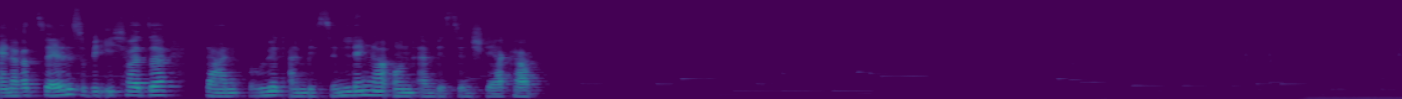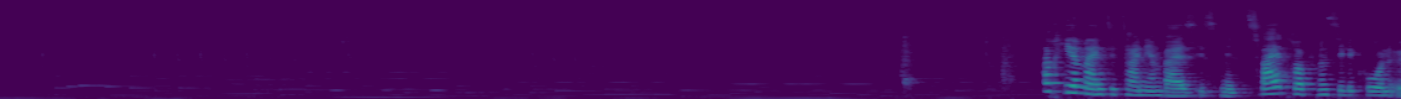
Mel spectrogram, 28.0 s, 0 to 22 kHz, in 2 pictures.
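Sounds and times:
soft background music: 0:00.0 - 0:28.0
stick scraping inside paper cup: 0:00.6 - 0:02.3, 0:04.2 - 0:05.6, 0:09.2 - 0:22.0
brief knock: 0:23.0 - 0:23.2.

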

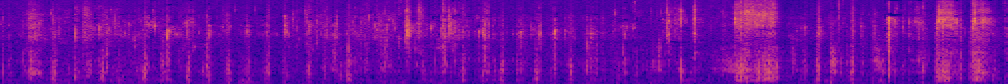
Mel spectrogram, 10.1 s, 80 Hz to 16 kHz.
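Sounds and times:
slurping noodles: 0:06.8 - 0:10.0.

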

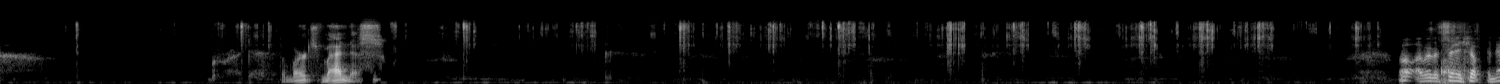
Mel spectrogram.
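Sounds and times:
coins and paper wrapper crinkling: 0:01.6 - 0:02.8, 0:03.5 - 0:14.8.

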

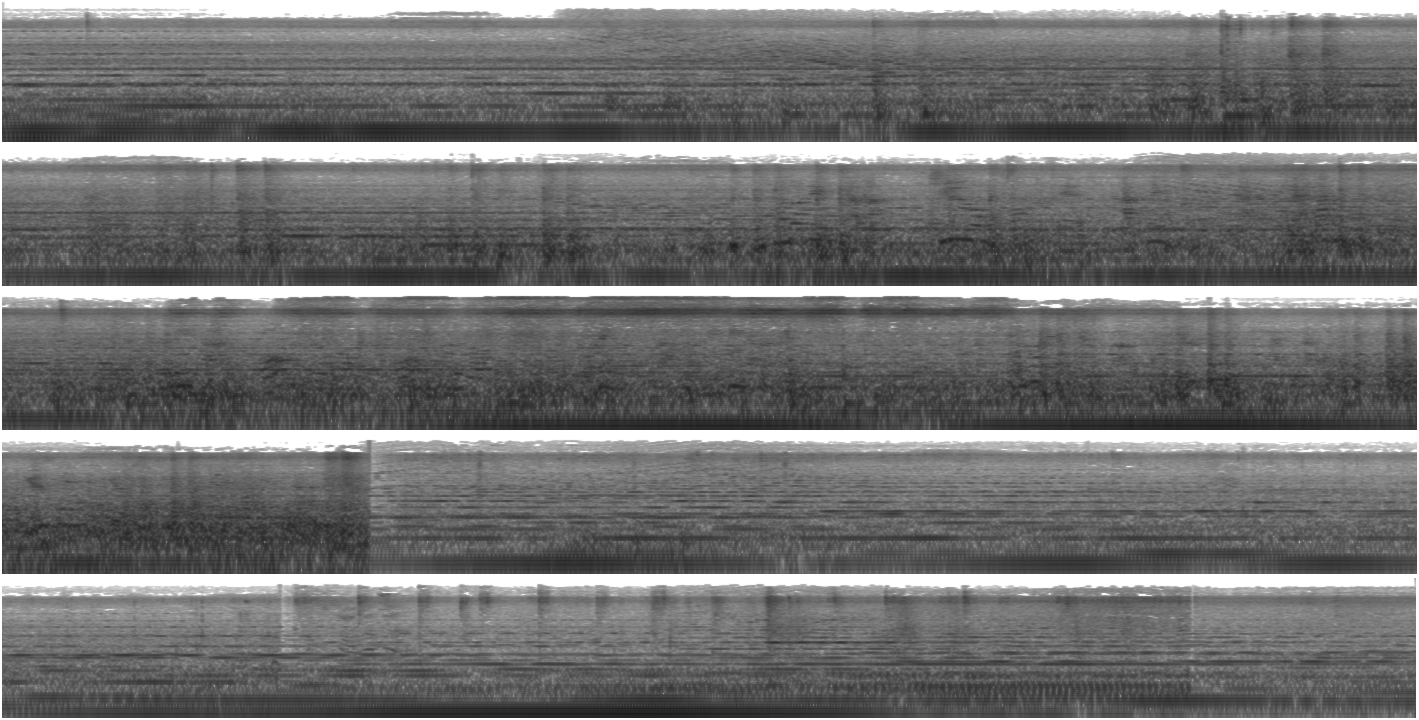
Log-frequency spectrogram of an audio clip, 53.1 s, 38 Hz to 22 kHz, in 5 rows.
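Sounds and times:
train rumbling: 0:00.0 - 0:34.7, 0:35.8 - 0:53.0
background music: 0:00.0 - 0:53.0.

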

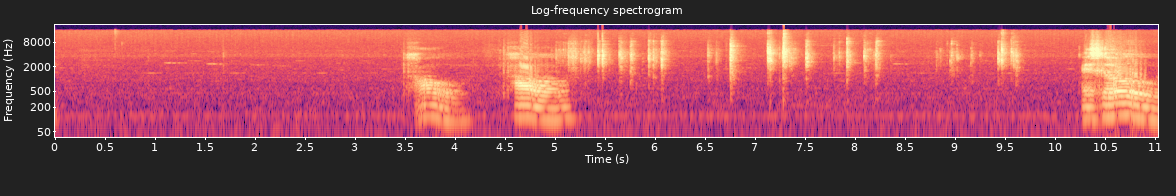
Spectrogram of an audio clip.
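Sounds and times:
computer keyboard typing: 0:04.5 - 0:09.8.

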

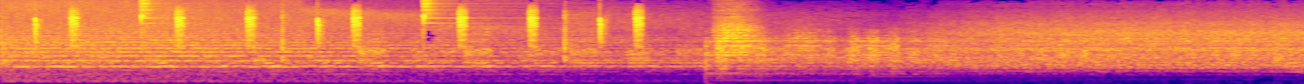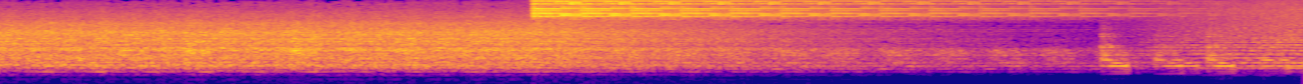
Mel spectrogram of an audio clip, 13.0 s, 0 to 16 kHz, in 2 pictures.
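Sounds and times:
filtered noise wash: 0:00.0 - 0:13.0
thin high shimmer: 0:09.2 - 0:12.8.

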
